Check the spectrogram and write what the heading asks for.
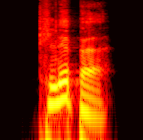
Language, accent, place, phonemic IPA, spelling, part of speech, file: German, Germany, Berlin, /ˈklɪpə/, Klippe, noun, De-Klippe.ogg
- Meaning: 1. rock that is partly covered by (sea) water 2. cliff (steep rock face) 3. steep coast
